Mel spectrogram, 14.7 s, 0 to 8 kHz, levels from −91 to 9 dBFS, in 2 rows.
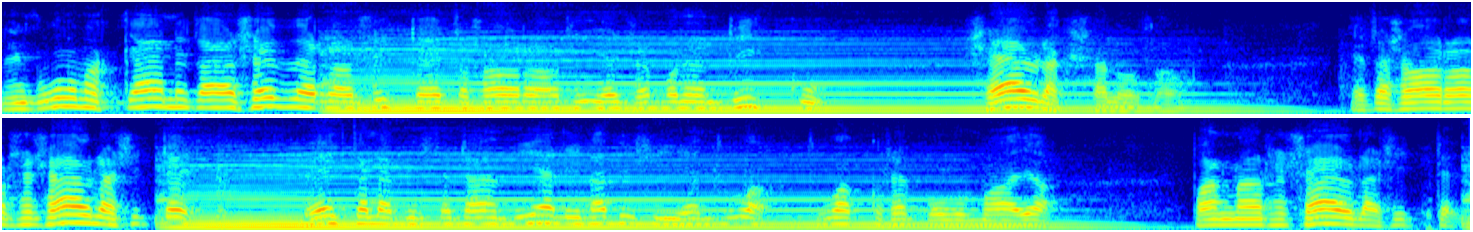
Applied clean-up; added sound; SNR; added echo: none; Bowed string instrument; 4 dB; none.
